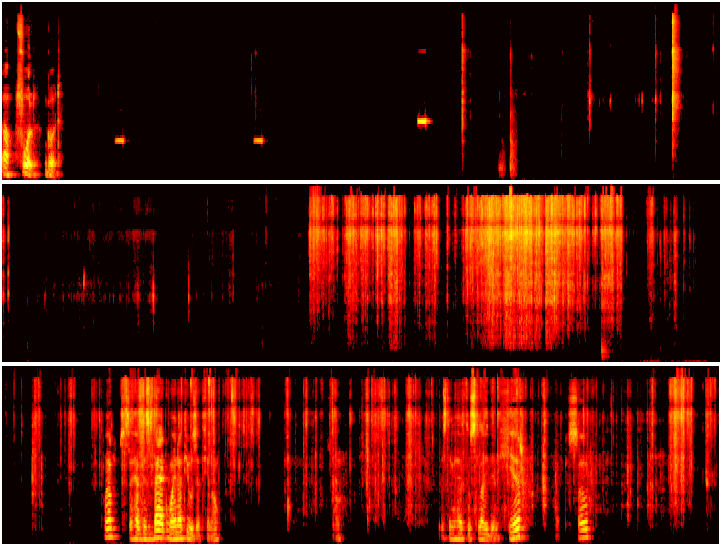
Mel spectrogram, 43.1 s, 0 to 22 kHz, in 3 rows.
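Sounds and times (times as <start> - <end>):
plastic bag crinkling: 20.5 - 28.4, 29.0 - 43.0.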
